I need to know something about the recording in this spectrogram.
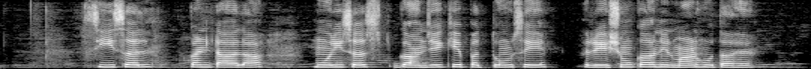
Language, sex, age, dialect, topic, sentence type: Hindi, female, 25-30, Garhwali, agriculture, statement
